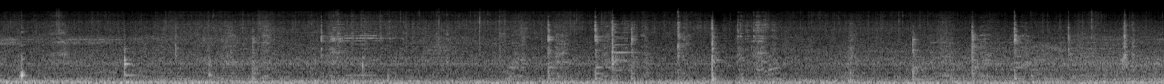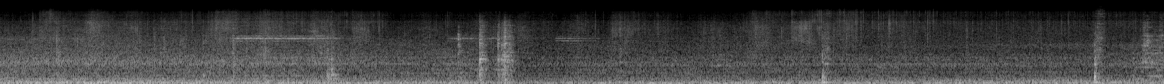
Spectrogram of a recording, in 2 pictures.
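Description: Dosa batter and paneer filling sizzling on a flat iron griddle, with scattered sharp clicks and scrapes of a metal spatula working the filling across it. Road traffic rumbles steadily underneath.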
